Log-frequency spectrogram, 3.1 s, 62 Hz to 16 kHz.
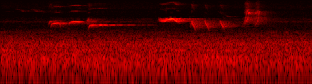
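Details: Male blue-and-white flycatcher singing at Kawaguchiko Field Center, Japan, on 4 May 2017: thin high whistled notes, a brief rising slur, then quick descending slurred notes, quiet against a soft background hiss.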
